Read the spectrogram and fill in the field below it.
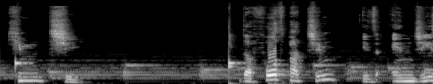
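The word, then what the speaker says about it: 김치: It would be Ki plus M plus Chi. Kimchi.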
